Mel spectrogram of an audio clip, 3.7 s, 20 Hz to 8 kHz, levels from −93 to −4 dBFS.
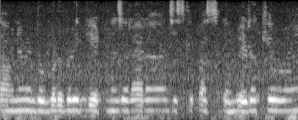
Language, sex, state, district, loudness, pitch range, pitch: Hindi, female, Himachal Pradesh, Shimla, -15 LUFS, 255-265 Hz, 260 Hz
